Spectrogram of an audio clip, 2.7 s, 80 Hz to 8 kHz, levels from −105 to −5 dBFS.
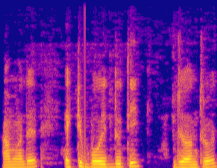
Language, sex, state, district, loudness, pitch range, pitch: Bengali, male, West Bengal, North 24 Parganas, -17 LUFS, 135-160 Hz, 145 Hz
